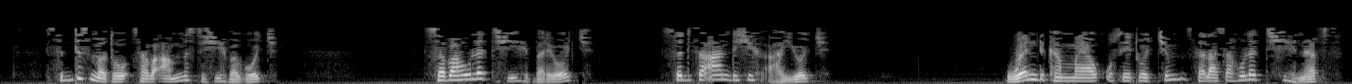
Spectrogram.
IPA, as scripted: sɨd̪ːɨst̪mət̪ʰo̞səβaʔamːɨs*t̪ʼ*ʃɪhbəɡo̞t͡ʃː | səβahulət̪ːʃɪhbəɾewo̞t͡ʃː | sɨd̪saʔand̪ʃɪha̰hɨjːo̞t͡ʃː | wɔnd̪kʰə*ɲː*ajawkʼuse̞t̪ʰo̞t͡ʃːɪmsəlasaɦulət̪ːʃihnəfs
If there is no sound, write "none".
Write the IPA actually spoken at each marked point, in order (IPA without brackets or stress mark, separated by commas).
t̪, mː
